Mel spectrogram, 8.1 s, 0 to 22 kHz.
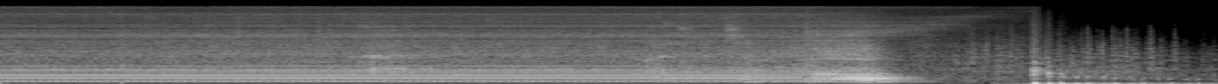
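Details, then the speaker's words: Osminion Slim Mix water filter with about 4 bar line pressure: after the supply valve is reopened following a low-water fault, a steady, even pump hum with faint whir, no surging or sputtering, before winding down; running normally. "Je rouvre maintenant la vanne d'alimentation et le bruit de fond revient à la normale."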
